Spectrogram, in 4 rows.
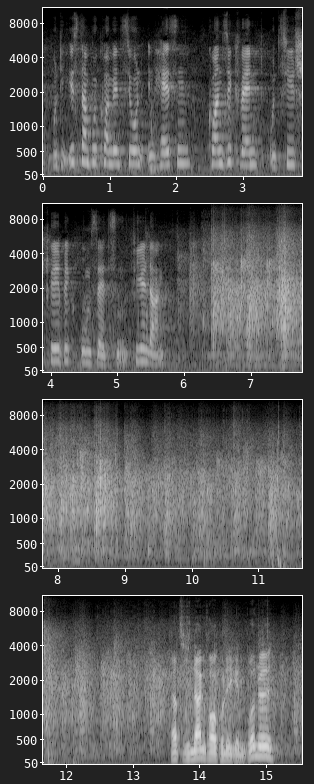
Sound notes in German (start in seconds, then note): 5.9 Beifall BÜNDNIS 90/DIE GRÜNEN und CDU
